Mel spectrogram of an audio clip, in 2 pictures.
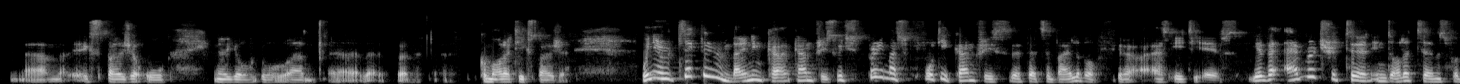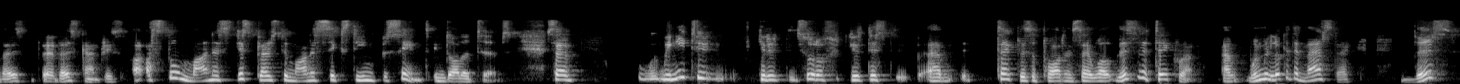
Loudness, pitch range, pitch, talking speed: -18 LUFS, 170-255 Hz, 210 Hz, 180 wpm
